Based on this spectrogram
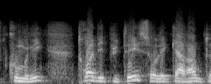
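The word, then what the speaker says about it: Cymru: Alors, le parti indépendantiste galois en passant s'appelle le play Kumri, ça s'écrit cyc Mru, mais ça se prononce Kumri.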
